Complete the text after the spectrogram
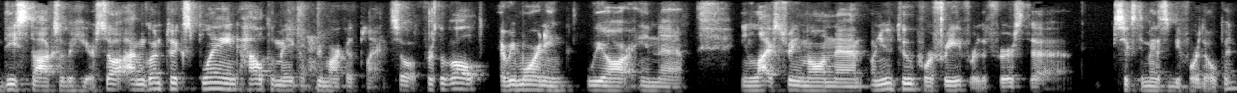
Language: English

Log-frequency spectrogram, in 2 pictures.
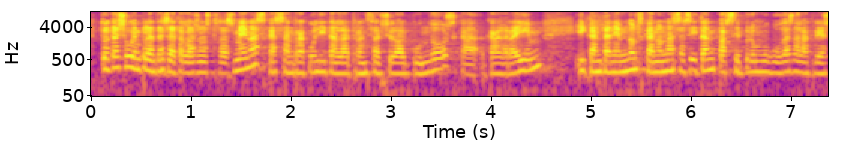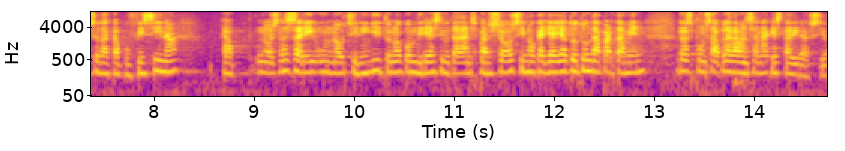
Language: Catalan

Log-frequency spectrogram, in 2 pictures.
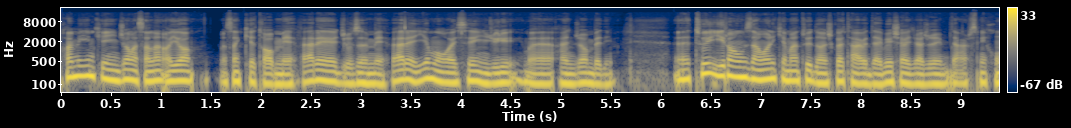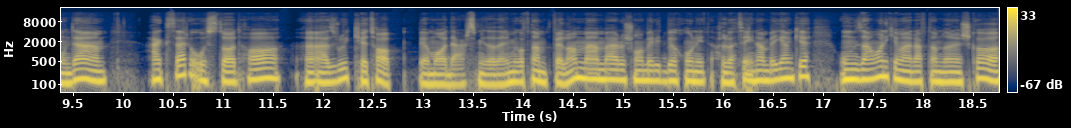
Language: Persian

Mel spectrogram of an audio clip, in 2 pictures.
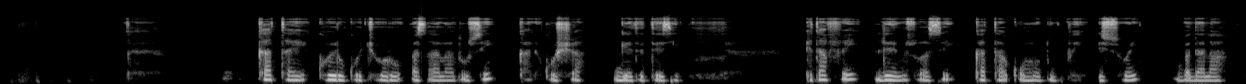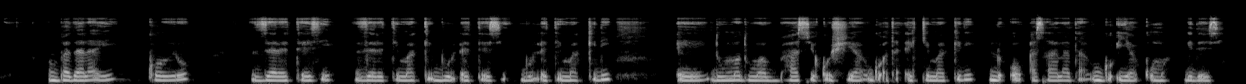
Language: Wolaytta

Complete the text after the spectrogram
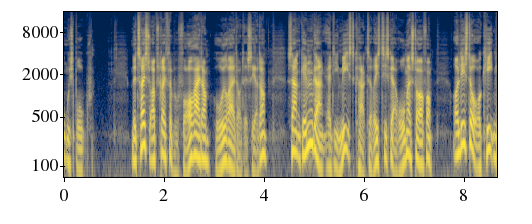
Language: Danish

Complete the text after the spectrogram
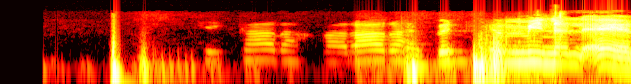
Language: Arabic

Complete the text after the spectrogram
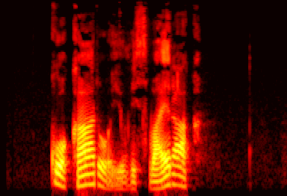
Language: Latvian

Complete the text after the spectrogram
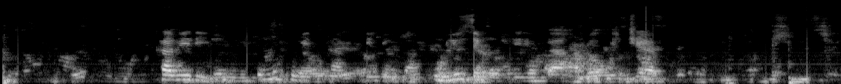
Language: Kinyarwanda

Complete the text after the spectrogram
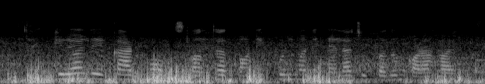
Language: Bangla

